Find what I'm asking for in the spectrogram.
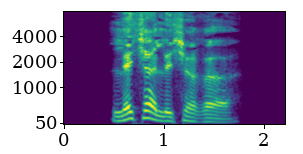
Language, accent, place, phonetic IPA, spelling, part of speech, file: German, Germany, Berlin, [ˈlɛçɐlɪçəʁə], lächerlichere, adjective, De-lächerlichere.ogg
- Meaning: inflection of lächerlich: 1. strong/mixed nominative/accusative feminine singular comparative degree 2. strong nominative/accusative plural comparative degree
